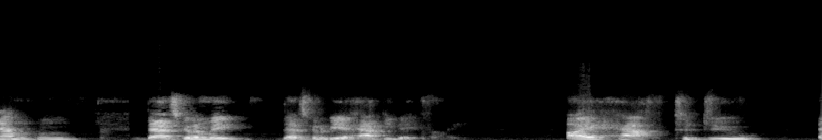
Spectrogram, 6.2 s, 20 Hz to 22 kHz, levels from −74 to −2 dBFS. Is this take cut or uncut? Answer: cut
